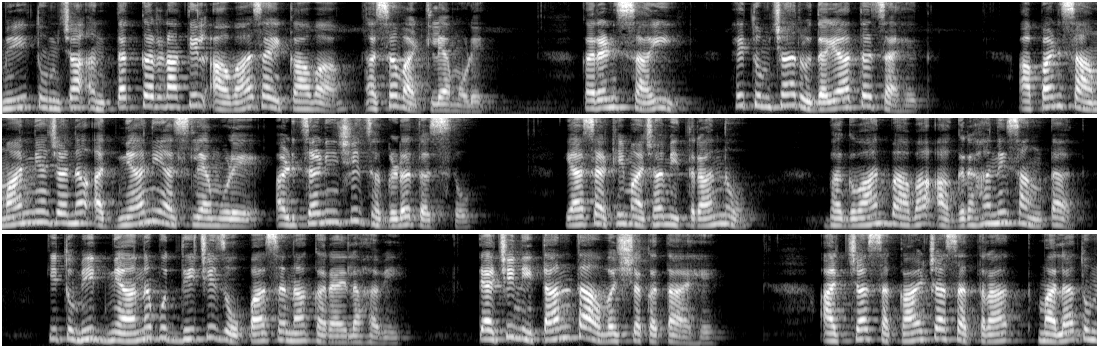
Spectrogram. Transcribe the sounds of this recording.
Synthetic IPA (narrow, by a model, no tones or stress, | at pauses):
m̤iːt̪umt͡ɕjaʔənt̪əkːəɾɳat̪iːlʔaʋad͡zajkaʋaəsəːʋaʈljamuɭe | kaɾəɳsaiː | het̪umt͡ɕjaɾud̪əjat̪ət͡saɦet̪ | apəɳsamanjəd͡ʑənəʔəd̪njaniəsljamuɭeəɽt͡səɳ̃it͡ɕiːd͡zʱəɡɽət̪əst̪o | jasaʈʰiːmad͡ʑʱjamit̪ɾanːo | bʱəɡʋanbabaʔaɡɾəɦanesãŋɡt̪at̪̚ | kiːt̪um̤iːɡ̪njanbud̪ʱːit͡ɕiːd͡zopasənakəɾajlaɦəʋiː | t̪jat͡ɕiːnit̪ãnt̪aːʋəɕjəkt̪aːɦe | ad̪t͡ɕjasəkaɭt͡ɕjasət̪ɾat̪̚məlat̪um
